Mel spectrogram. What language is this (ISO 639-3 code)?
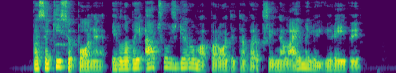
lit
